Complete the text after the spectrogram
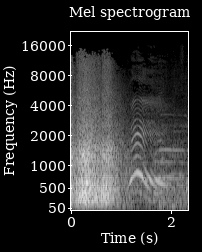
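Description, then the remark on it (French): A firecracker goes off at a street protest: a loud, crackling blast that lasts about a second, then a brief rising-and-falling whistle over a noisy outdoor crowd. “Je crois que votre fonction a été engloutie dans le pétard.”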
